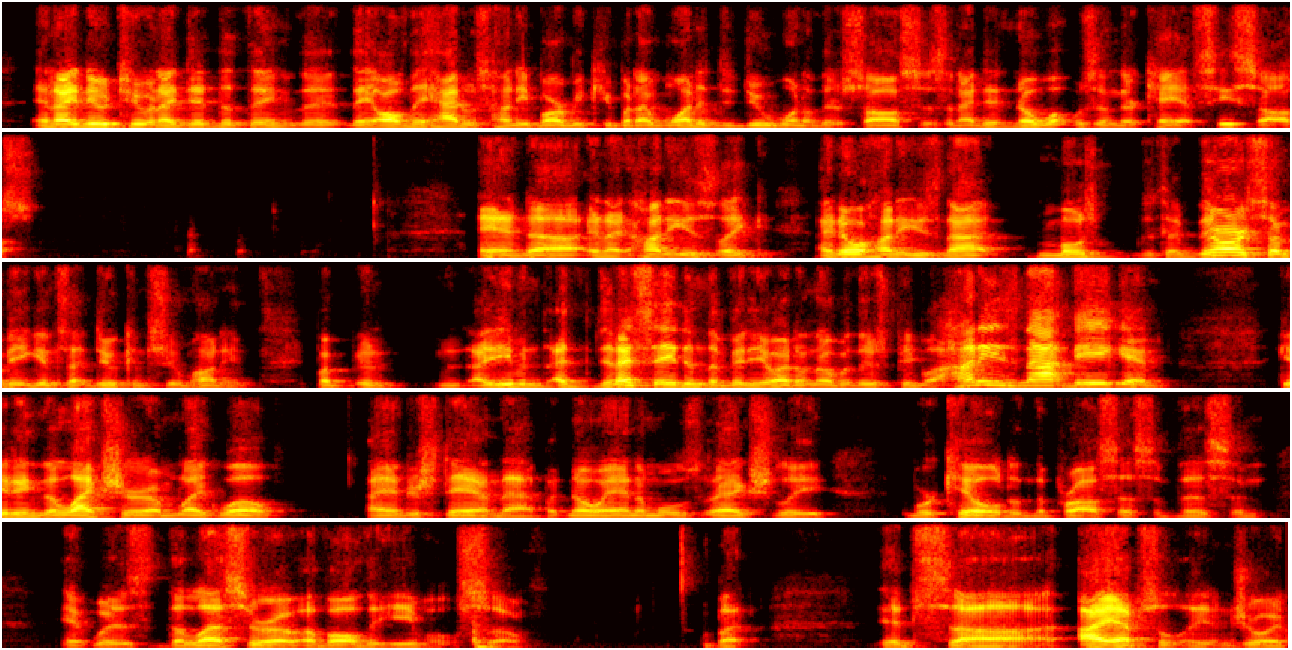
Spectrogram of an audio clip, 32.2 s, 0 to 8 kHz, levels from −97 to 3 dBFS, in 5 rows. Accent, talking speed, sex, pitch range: American, 210 wpm, male, 95-130 Hz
